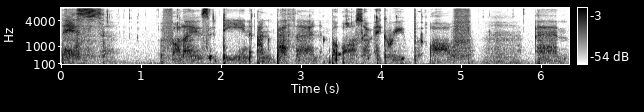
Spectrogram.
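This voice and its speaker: A woman whispers very slowly, with long, frequent pauses and noticeable background noise. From England. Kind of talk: ASMR book review. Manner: whispered, soft-spoken.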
